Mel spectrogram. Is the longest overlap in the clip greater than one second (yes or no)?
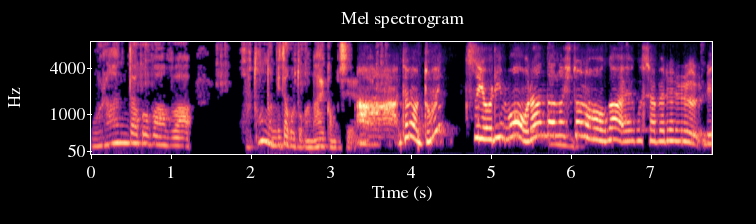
no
